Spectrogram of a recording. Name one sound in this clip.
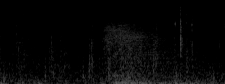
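A heavy weapon whooshes through the air.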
